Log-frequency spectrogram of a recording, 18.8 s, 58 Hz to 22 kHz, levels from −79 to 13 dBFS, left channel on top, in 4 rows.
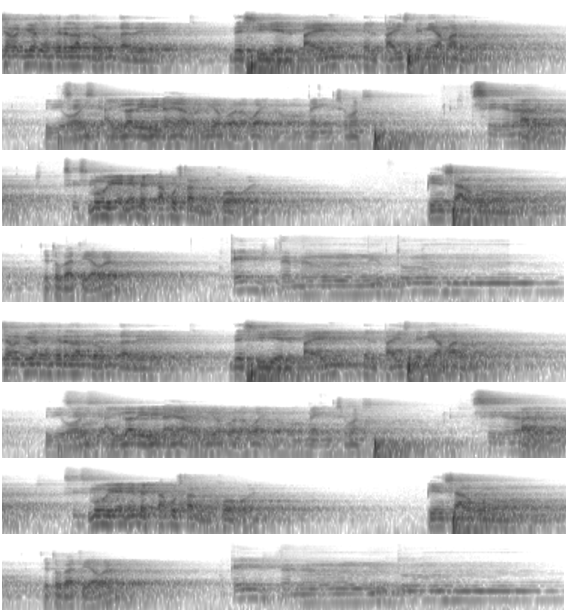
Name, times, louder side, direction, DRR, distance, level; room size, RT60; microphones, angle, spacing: voice 1, 0.0-1.4 1.9-4.0 5.1-7.9 9.0-9.3 10.1-11.5 12.9-13.9 14.4-15.1, left 1 dB, 15° left, 4 dB, 0.8 m, -22 dB
voice 2, 5.2-5.6 8.6-9.3 9.9-10.2 16.0-18.3, left 4 dB, 65° left, 4 dB, 1.2 m, -29 dB
14.0 x 8.9 x 4.8 m, 2.1 s
head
